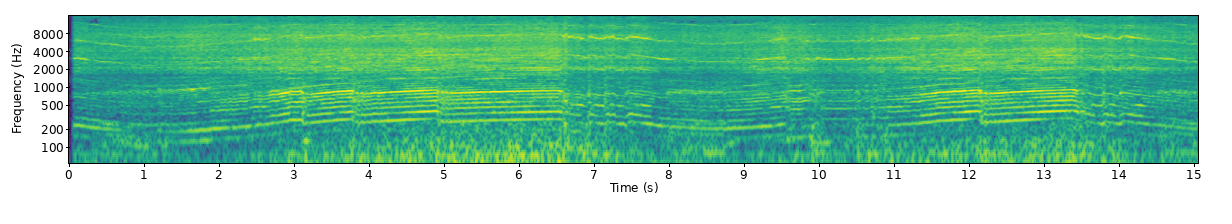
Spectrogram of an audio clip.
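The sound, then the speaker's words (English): A race car engine screams steadily and loudly on a bumpy track, its pitch surging and dropping abruptly a few times as the car bounces off the ground. No one speaks. “Do you hear that again? That off the ground? That's the car bouncing off the ground.”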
